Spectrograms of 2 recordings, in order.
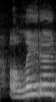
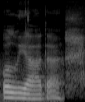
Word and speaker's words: Oleada: just a quick note unfortunately I do mispronounce the brand in this video it's closer to oada and I really cherish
